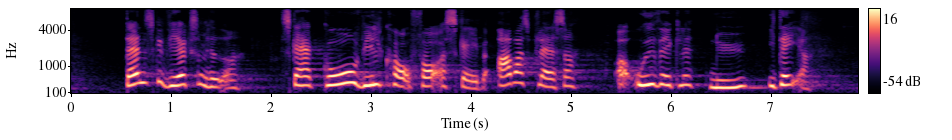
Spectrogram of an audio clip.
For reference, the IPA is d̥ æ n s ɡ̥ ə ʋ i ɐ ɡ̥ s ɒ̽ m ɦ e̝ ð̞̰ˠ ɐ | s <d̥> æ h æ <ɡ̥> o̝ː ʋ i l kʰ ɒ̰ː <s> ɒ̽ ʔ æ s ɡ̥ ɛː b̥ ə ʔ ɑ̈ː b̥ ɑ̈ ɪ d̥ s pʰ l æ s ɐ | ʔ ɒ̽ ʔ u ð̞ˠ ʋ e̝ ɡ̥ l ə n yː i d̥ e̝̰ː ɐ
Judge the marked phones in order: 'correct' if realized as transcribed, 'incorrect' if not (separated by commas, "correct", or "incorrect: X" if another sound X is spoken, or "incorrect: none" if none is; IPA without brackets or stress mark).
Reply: incorrect: ɡ̥, correct, incorrect: f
